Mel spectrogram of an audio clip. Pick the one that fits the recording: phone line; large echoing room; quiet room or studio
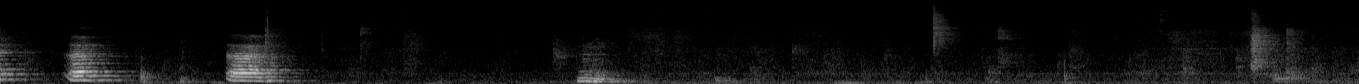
large echoing room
